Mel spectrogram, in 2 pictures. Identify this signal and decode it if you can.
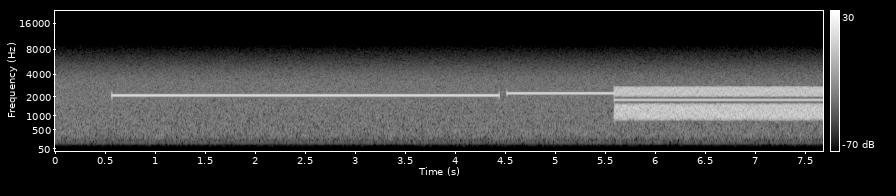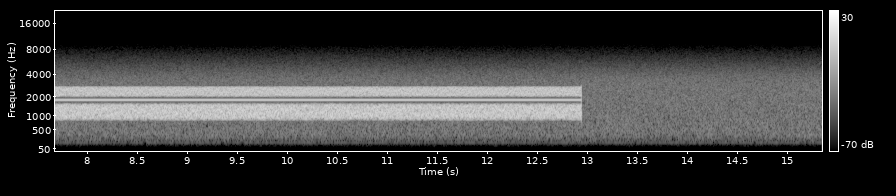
Dial-up modem handshake (low-speed, two carriers), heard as two whistles, then hiss.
